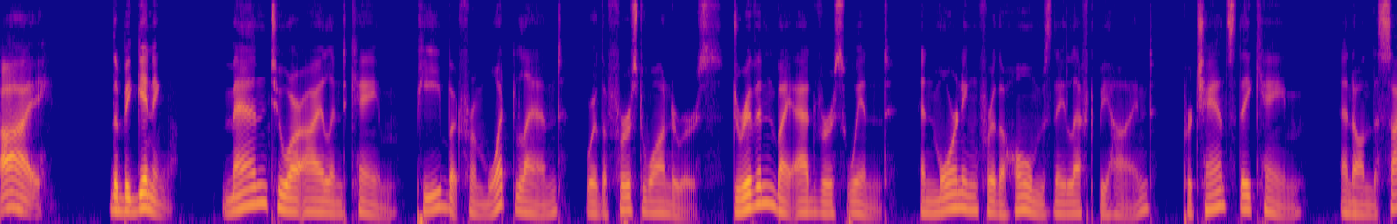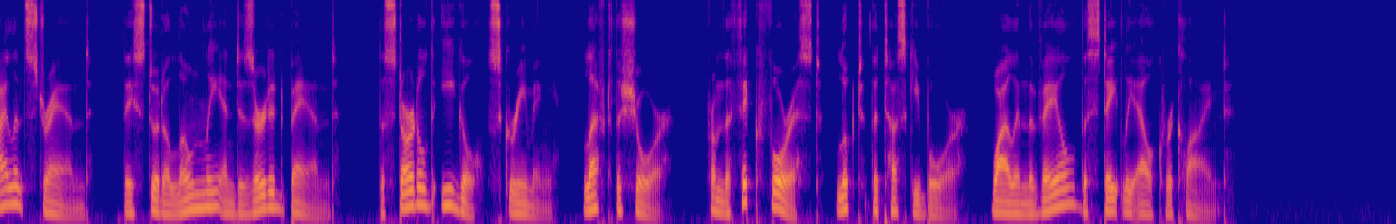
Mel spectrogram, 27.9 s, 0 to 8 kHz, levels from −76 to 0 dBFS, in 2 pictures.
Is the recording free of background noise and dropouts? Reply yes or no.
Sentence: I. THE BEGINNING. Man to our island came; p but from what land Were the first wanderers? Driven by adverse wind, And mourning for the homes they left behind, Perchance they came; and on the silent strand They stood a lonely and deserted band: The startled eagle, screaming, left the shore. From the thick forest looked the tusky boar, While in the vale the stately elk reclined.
yes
